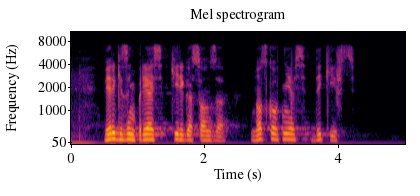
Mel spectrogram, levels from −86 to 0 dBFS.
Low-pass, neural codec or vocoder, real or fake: 7.2 kHz; none; real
